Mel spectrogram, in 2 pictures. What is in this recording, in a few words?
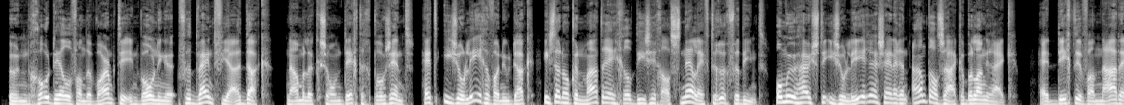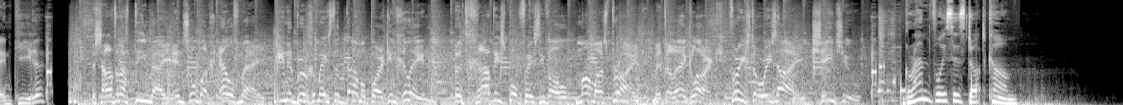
DUT M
